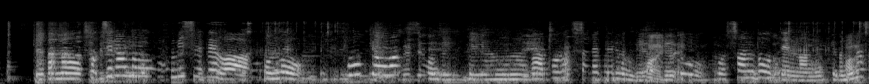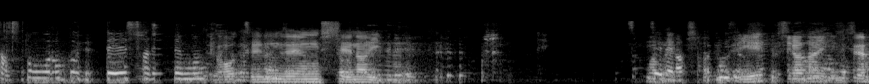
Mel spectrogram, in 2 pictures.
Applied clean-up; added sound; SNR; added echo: neural mask model RNNoise.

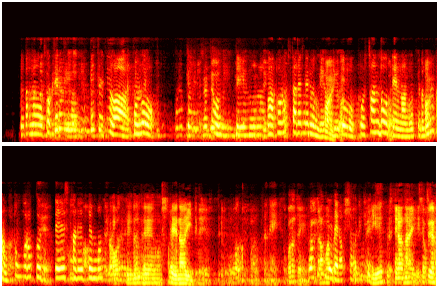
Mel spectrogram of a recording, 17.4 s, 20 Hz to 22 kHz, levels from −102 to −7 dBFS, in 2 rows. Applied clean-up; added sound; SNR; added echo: neural mask model DeepFilterNet 3.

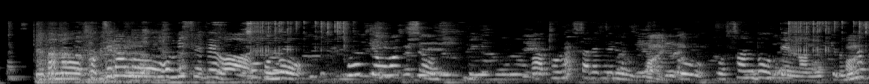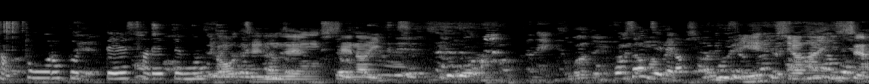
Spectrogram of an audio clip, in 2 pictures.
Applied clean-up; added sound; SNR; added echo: classical method log-MMSE.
